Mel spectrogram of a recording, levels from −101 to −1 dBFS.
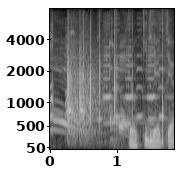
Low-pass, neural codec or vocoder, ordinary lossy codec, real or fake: none; none; none; real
